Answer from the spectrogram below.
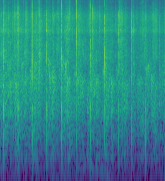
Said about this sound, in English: Can we do another giant round of applause for these guys?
